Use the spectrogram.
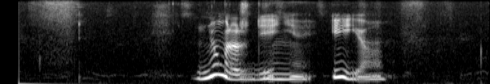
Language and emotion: Russian, sad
